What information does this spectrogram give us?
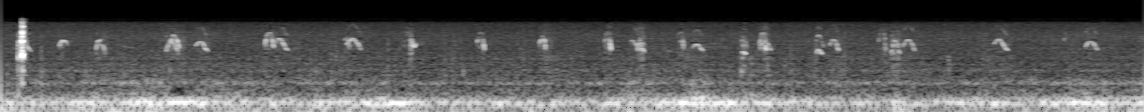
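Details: Common kestrel at a nest box in a water tower, during mating on the ledge: a rapid series of short, sharp, high notes, about two per second, some in quick pairs, over a steady low hum.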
